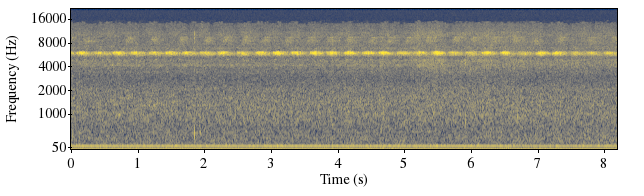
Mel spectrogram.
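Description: Near silence: a faint, steady high-pitched cricket trill over a low, steady hum.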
